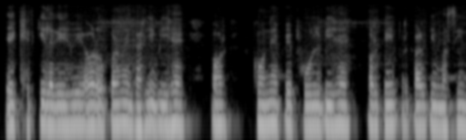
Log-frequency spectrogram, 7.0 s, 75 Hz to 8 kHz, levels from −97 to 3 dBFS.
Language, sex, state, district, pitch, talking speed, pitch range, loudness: Hindi, male, Bihar, Kishanganj, 120 Hz, 190 wpm, 115-125 Hz, -36 LUFS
